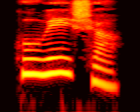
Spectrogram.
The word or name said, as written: ಗವಿಸು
